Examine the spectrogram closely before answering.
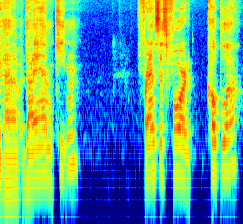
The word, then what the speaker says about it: Coppola: You have Diane Keaton, Francis Ford Coppola. I'm not sure I said his last name right. Yeah, that's how you say it.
